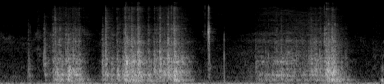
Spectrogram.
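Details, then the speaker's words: Toro Recycler self-propelled mower with no self-propel, wheel spun by hand on the mower: rapid dry clicking in bursts rising and fading with each spin; drive wheel suspected over gears, not confirmed. "yeah it doesn't sound good at all i think we might have found the culprit but is it the gears or the wheel i think it's the wheel"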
